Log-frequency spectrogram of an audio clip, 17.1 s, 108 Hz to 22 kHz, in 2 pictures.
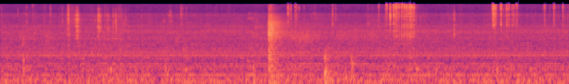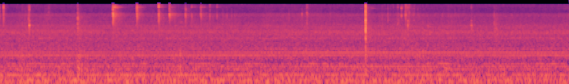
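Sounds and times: steady low hum: 0.0 - 17.0
cable ties clicking: 5.7 - 6.3.

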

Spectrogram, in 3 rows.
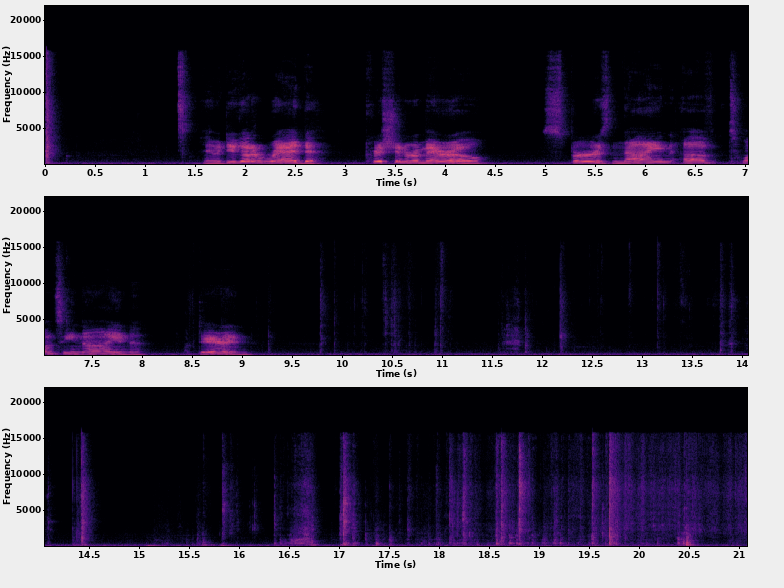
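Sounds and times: plastic wrap crackling and rustling: 15.8 - 21.0.

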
